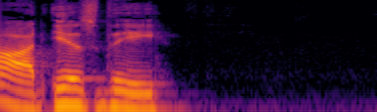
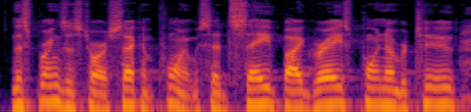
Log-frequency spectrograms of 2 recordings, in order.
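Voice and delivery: usual speaking voice

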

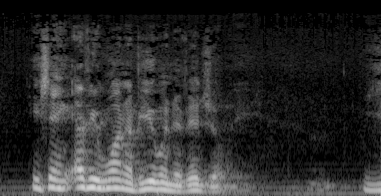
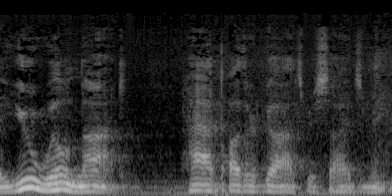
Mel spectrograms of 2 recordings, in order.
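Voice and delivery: low, softening threat on "You will not"; quietly warn, dropping away on "have other gods besides me"; understated divine warning, voice sinking; 4 semitones lower, 5 dB quieter than usual. Acted. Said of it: "It's a threat".

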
